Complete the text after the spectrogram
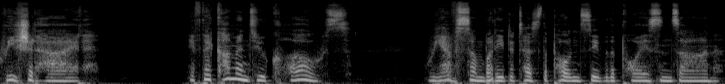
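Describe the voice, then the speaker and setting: A woman's voice: deep voice, steady tone, normal speed, husky, no room sound. A woman playing a callous, matter-of-fact poisoner in a fantasy audio drama. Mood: cold, scheming.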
